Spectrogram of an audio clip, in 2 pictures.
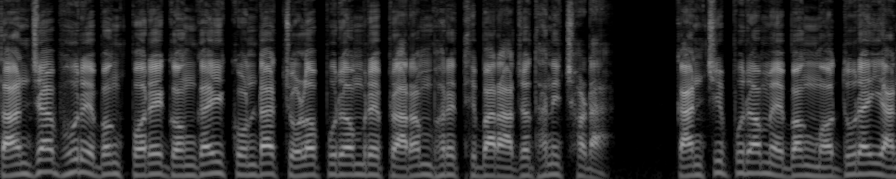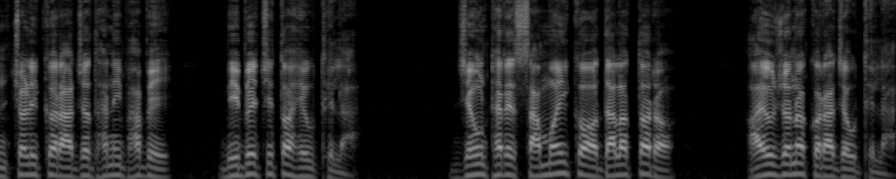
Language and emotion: Odia, neutral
